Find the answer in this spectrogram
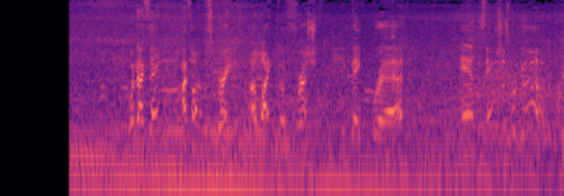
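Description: A motor vehicle engine idling with a steady low hum, voices talking over it; the sound cuts in abruptly about a second in.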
